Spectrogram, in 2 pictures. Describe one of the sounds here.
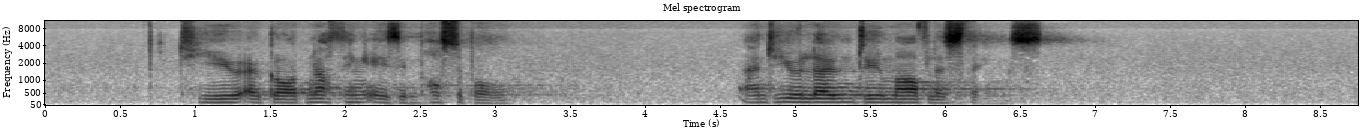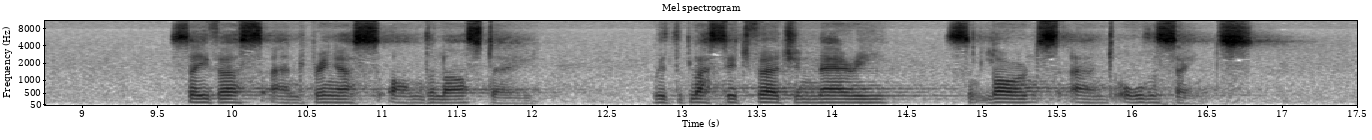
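A man chants in a steady singing voice in a large echoing hall.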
